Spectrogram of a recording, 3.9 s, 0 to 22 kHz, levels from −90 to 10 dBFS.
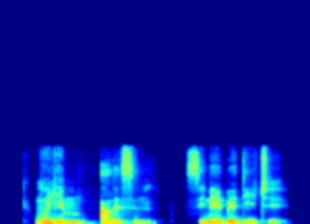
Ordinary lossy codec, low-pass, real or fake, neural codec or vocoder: none; none; fake; codec, 16 kHz, 0.9 kbps, LongCat-Audio-Codec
